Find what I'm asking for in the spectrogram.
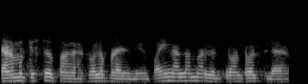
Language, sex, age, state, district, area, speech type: Tamil, male, 18-30, Tamil Nadu, Cuddalore, rural, conversation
